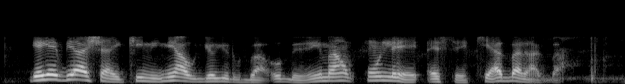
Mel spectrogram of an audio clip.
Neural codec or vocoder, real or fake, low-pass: codec, 16 kHz, 0.8 kbps, ZipCodec; fake; 3.6 kHz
